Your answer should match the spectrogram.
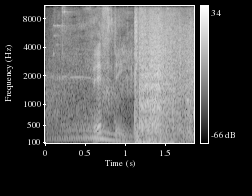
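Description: A sniper rifle shot in the Battlefield V shooter game: one sharp, loud crack with a booming tail that lingers for nearly a second, coming after a brief rising whoosh.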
